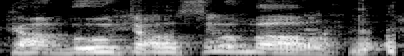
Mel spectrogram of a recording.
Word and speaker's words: Kabuto Sumo: Kabuto Sumo is how you say that properly.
